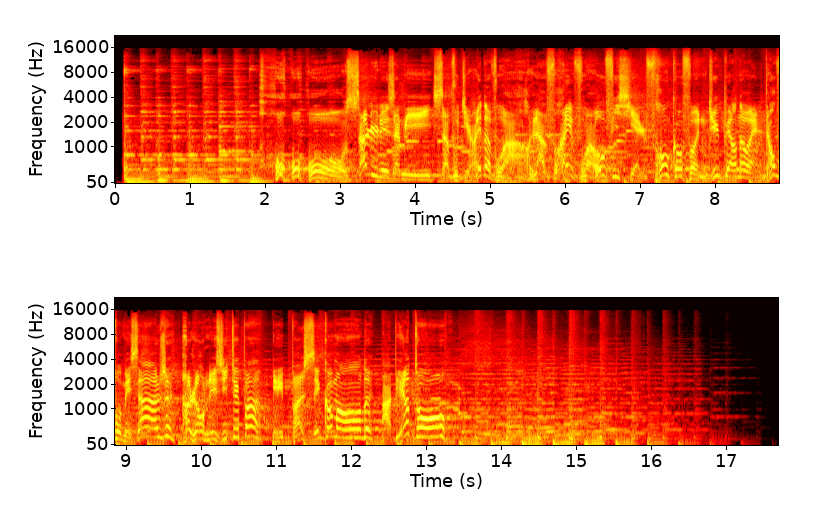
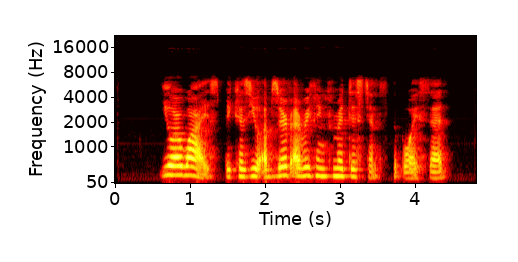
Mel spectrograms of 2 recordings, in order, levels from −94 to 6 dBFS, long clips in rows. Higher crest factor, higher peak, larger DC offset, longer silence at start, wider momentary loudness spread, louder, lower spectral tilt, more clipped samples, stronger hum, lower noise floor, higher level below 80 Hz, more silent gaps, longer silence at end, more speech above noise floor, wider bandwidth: about the same, 16 dB vs 18 dB; about the same, -2 dBFS vs -2 dBFS; neither; second, 0.1 s vs 0.65 s; second, 13 LU vs 17 LU; first, -15 LUFS vs -19 LUFS; second, -2.5 dB/octave vs -5 dB/octave; neither; neither; second, -65 dBFS vs -75 dBFS; first, -34 dBFS vs -64 dBFS; neither; first, 1.25 s vs 0.4 s; second, 50 dB vs 56 dB; first, 16 kHz vs 7 kHz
